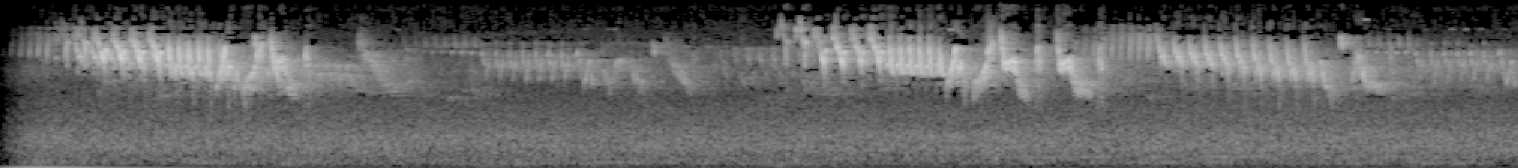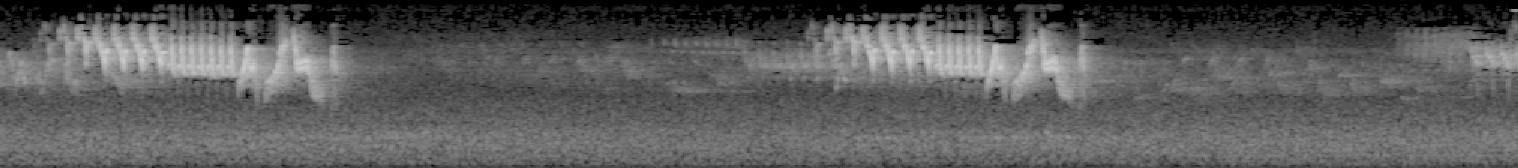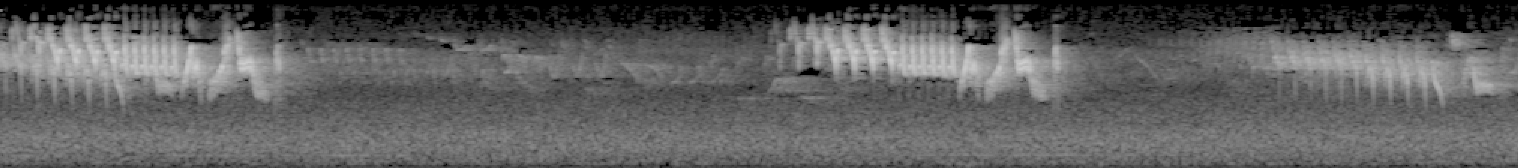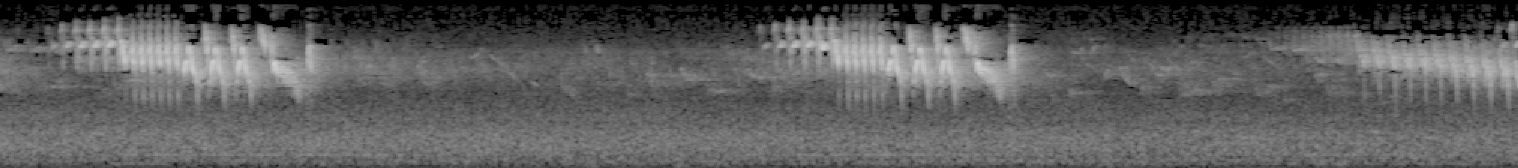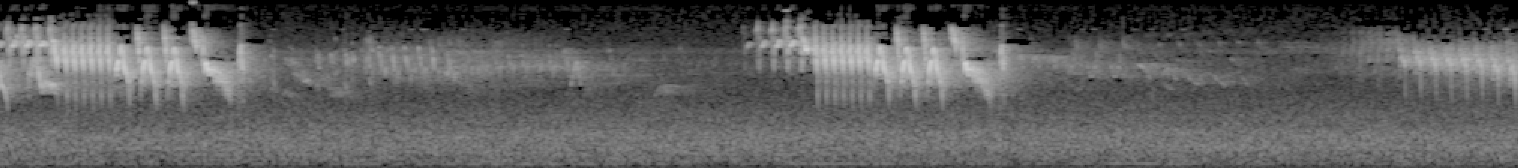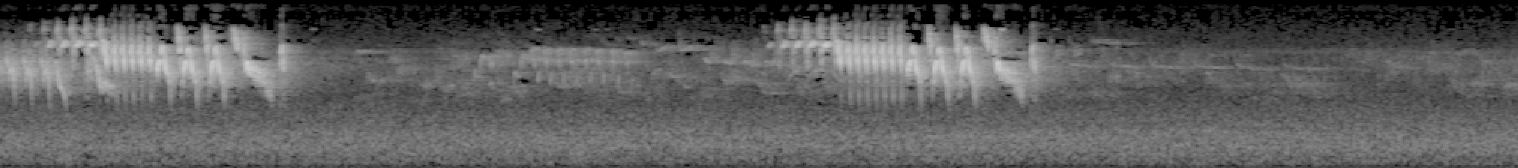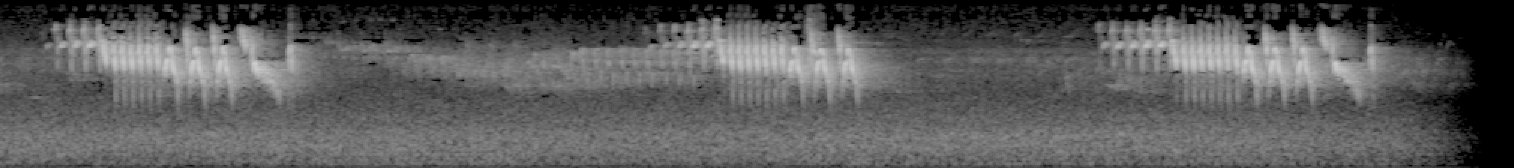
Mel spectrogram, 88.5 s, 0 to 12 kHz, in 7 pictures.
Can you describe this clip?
Peippo laulaa metsässä, kesä / Scaffinch singing in the forest
Peippo laulaa etualalla, taustalla kauempana muita peippoja ja pikkulintuja, metsän huminaa.
Paikka/Place: Suomi / Finland / Kitee, Kesälahti
Aika/Date: 28.05.1990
